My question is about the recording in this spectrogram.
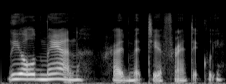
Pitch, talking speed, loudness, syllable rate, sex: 220 Hz, 160 wpm, -17 LUFS, 5.1 syllables/s, female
